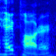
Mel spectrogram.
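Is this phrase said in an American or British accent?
American. It is said in an American accent. "you in English, you you read it this way"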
